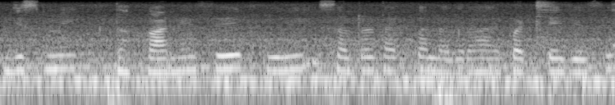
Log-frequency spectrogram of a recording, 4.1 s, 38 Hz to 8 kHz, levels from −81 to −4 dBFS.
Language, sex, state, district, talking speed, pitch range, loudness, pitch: Hindi, female, Madhya Pradesh, Dhar, 175 wpm, 110-125 Hz, -17 LUFS, 120 Hz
